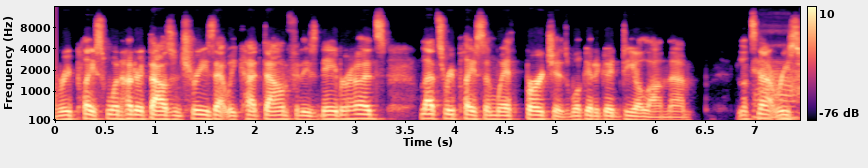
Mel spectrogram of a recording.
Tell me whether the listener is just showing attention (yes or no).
yes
